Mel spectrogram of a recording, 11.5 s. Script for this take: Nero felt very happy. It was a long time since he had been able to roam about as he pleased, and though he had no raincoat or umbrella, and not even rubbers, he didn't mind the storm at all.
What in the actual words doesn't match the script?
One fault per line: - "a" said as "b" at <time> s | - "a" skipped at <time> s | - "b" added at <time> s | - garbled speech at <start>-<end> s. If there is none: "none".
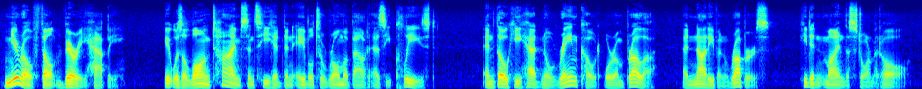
none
